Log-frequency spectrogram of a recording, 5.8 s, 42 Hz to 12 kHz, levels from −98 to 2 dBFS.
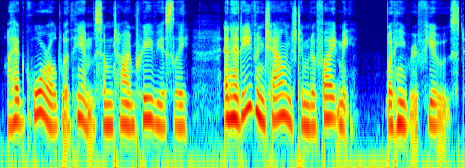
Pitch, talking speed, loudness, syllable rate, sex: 205 Hz, 195 wpm, -18 LUFS, 5.8 syllables/s, female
